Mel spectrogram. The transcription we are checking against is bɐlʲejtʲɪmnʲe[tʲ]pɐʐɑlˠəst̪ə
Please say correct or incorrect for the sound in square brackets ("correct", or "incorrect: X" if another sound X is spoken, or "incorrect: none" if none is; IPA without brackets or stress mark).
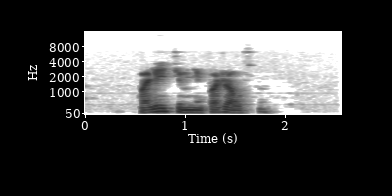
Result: incorrect: none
